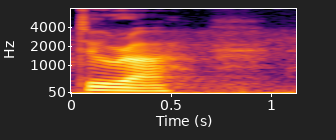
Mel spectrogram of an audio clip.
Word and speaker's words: Durrah: David Durrah, was that how you pronounced it? Durrah.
